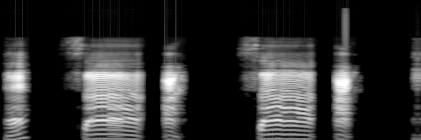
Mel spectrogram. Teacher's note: you are going to elongate the sin because of the alif that is in front of it. So you just elongate it twice.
